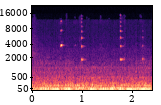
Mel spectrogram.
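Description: Faint, brief squeaks and ticks of a marker writing on a glass lightboard, a few scattered through, over a low steady room hum.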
